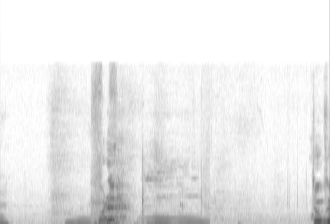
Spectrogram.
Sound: is sobbing

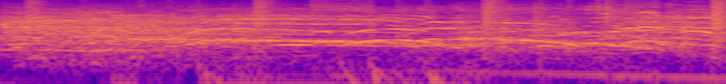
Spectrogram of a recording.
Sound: wild cheering

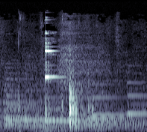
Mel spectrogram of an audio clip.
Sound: glass clinks

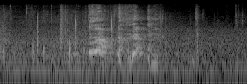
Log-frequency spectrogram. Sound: vomit noises

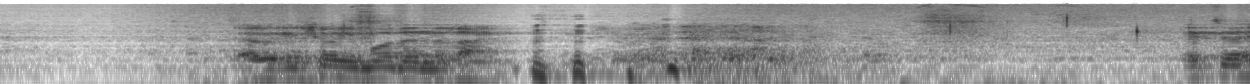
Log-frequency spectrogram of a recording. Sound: laughter; laughter

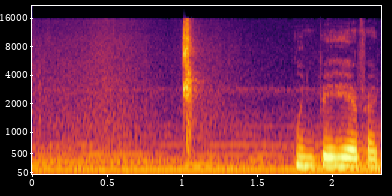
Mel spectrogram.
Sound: kiss

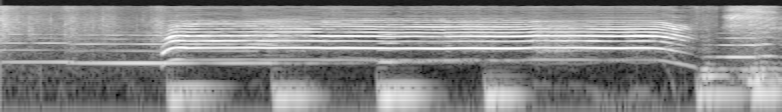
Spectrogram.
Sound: Jeff screams

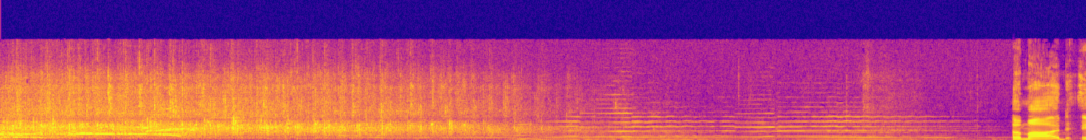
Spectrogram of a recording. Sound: cheering and applause

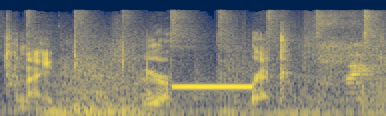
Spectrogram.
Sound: beep

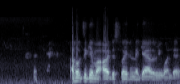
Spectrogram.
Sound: laughs

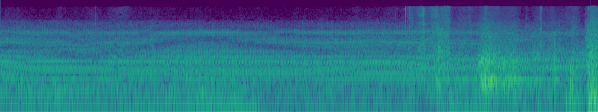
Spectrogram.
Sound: growl

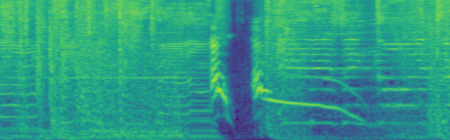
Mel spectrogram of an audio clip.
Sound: howls

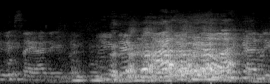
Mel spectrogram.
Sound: laughter

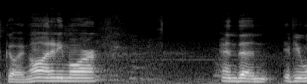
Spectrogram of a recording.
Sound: students laugh

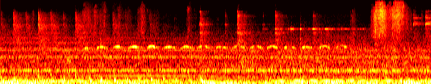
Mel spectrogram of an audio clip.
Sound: whistles

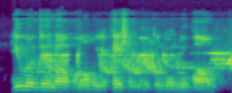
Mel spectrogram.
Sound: sirens blaring

